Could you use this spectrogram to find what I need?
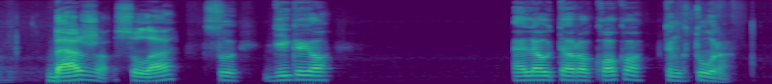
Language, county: Lithuanian, Kaunas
